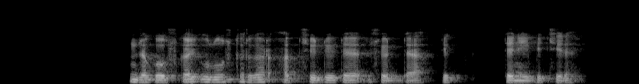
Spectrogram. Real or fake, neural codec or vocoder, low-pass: real; none; 5.4 kHz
